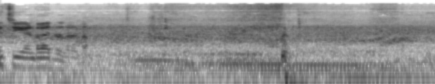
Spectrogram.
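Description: A motor vehicle's engine passing on the road, a steady hum that swells through the middle, with a single sharp click about three seconds in.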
